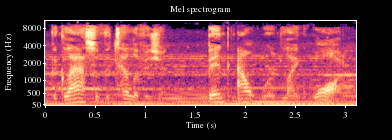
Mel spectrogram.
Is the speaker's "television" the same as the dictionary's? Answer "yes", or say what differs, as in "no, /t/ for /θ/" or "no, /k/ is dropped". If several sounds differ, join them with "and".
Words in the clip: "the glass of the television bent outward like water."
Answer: yes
